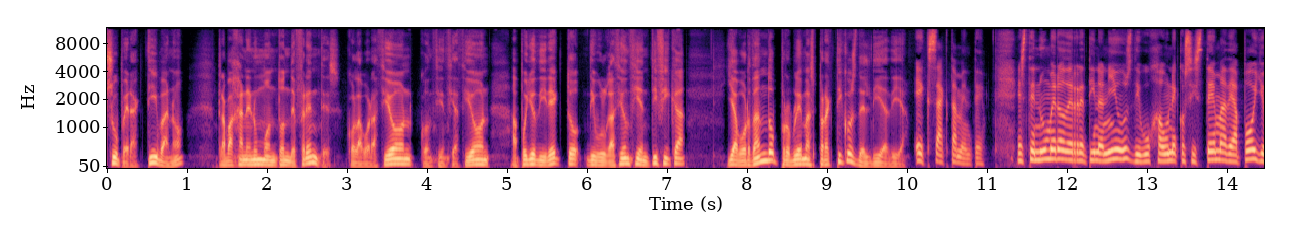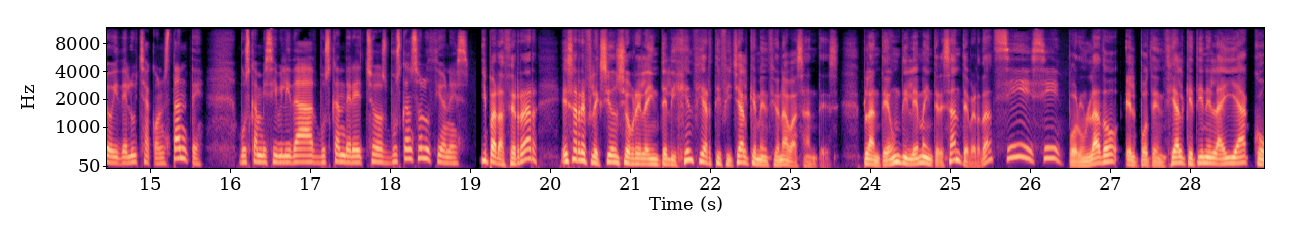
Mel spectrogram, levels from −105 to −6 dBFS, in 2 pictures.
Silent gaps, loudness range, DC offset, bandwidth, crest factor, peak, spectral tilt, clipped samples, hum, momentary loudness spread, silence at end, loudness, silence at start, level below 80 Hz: 19.07-19.11 s; 2 LU; under 0.1%; 12 kHz; 18 dB; -2 dBFS; -6 dB/octave; under 0.1%; none; 10 LU; 0 s; -21 LUFS; 0 s; -46 dBFS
